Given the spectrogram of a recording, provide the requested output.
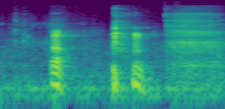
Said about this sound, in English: Oh. Weird time to just cough, I promise. Yikes. It's called the podcaster's timing.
